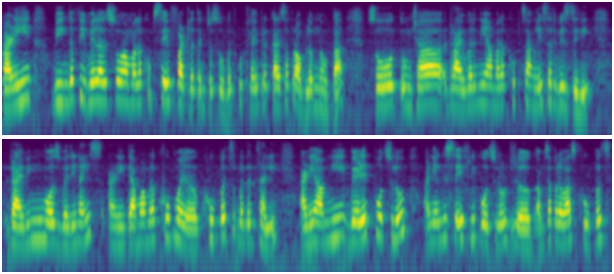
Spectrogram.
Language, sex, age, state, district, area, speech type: Marathi, female, 18-30, Maharashtra, Sangli, urban, spontaneous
